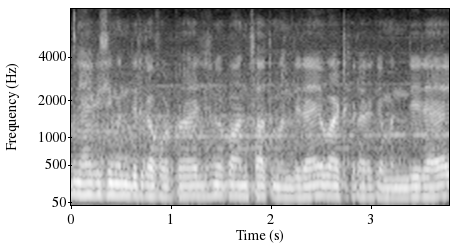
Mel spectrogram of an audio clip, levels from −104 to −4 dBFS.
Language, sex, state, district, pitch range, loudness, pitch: Hindi, male, Uttar Pradesh, Shamli, 110-120 Hz, -15 LUFS, 115 Hz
